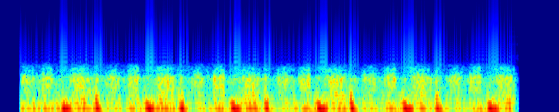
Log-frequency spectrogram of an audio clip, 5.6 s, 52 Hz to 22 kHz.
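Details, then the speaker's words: Pericardial friction rub: scratchy, grating noise around regular beats near 71 a minute, from pericarditis; heard best at the left lower sternal border with the patient leaning forward, from friction between inflamed visceral and parietal pericardium; real patient recording. "It's a scratching and or grating sound usually heard best at the left lower sternal border with the patient leaning forward. It occurs due to abnormal friction between the inflamed visceral and parietal paricardium."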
